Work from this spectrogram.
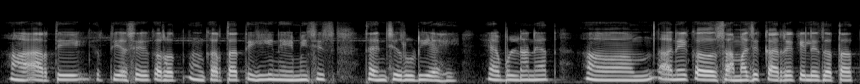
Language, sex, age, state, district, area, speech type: Marathi, female, 45-60, Maharashtra, Buldhana, rural, spontaneous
